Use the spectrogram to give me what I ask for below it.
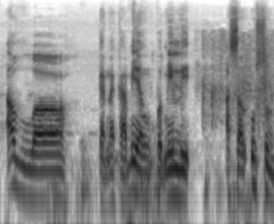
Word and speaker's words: Allah: Begitu juga a l a h itu adalah hak mutlak milik umat Islam. Kamu aja yang memperbodoh diri membacanya alah. Padahal kaidah membacanya adalah Allah.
